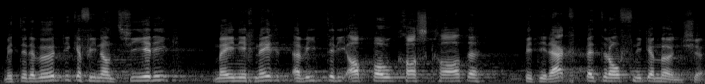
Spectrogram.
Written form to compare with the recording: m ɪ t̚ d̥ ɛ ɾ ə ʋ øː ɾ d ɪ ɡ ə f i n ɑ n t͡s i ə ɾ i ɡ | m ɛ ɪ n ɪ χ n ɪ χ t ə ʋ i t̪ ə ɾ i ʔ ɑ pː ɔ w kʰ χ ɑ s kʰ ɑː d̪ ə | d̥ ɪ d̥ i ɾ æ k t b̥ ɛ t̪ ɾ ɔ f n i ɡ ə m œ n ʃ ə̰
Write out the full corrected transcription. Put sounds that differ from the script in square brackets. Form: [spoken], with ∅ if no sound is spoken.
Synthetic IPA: m ɪ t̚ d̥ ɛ ɾ ə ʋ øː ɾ d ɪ ɡ ə f i n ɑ n t͡s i ə ɾ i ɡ | m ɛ ɪ n ɪ χ n ɪ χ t ə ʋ i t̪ ə ɾ i ʔ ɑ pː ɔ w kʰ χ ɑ s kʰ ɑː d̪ ə | [b̥] ɪ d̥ i ɾ æ k t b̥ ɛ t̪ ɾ ɔ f n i ɡ ə m œ n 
